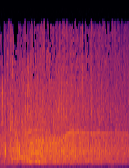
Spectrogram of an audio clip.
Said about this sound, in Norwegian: Ja, applaus til den eh, siste replikken om at eh, uten et lederskifte blir ikke de neste fire år noe bedre. Og det var altså visepresident Paul Ryan, visepresidentkandidat riktignok.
